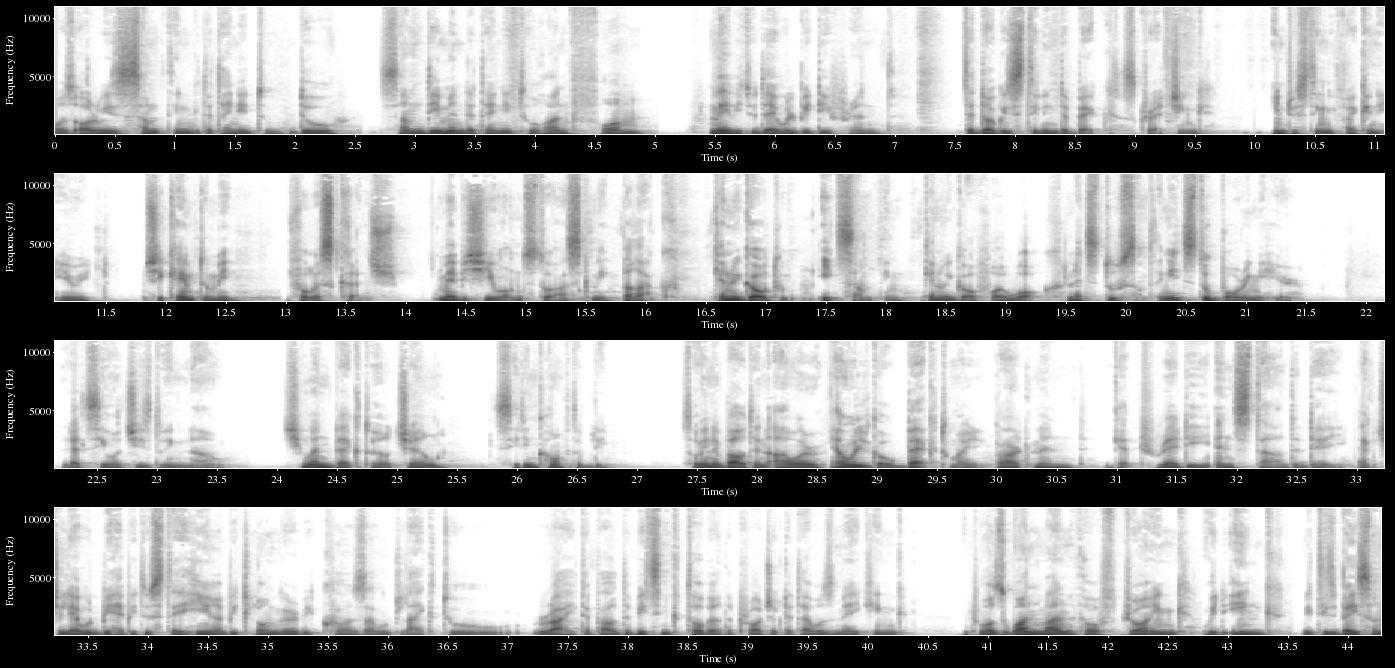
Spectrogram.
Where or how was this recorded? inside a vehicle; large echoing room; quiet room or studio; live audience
quiet room or studio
